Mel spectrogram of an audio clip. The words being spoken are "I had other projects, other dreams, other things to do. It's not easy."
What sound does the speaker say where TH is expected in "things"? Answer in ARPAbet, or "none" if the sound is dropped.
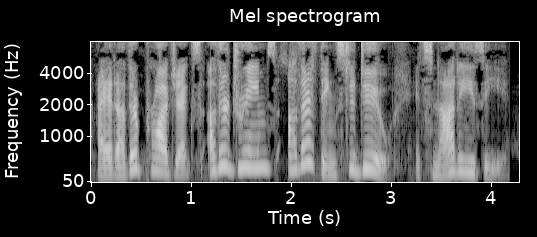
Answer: TH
